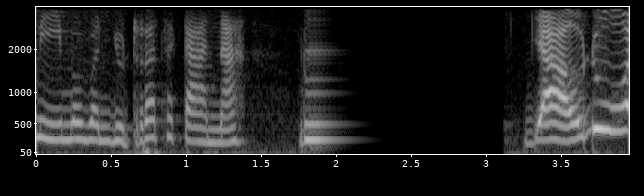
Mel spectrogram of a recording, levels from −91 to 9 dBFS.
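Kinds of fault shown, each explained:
long network dropout: From 1.82 s to 3.13 s the sound breaks off, likely because no audio arrived over the network. The last sound is stretched into a fading buzz, then about 0.95 s of silence follows. About 1.3 s never returns when the audio resumes.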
